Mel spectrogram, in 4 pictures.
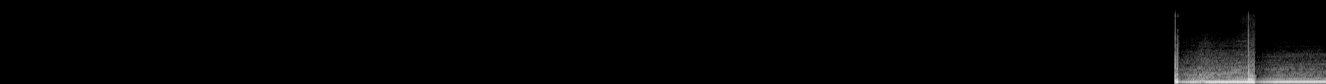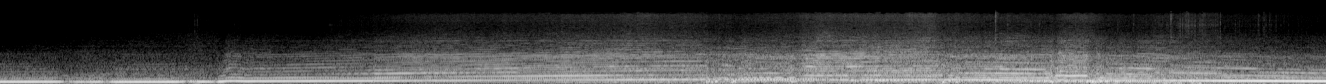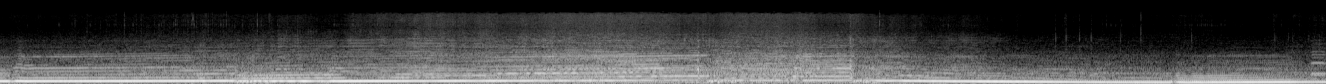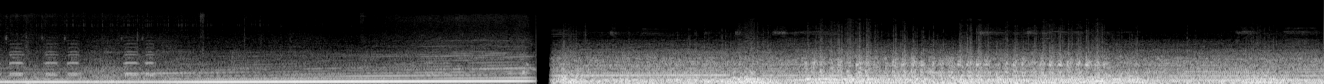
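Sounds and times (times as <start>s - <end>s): car engine revving uphill: 11.8s - 53.0s.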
